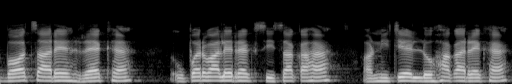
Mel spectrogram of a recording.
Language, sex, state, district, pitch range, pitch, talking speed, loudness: Hindi, male, Jharkhand, Garhwa, 160-175 Hz, 170 Hz, 185 wpm, -15 LUFS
